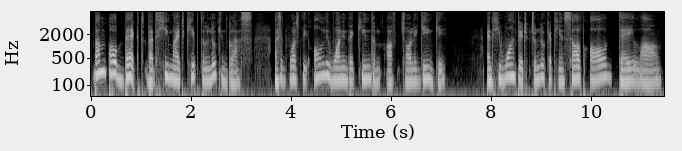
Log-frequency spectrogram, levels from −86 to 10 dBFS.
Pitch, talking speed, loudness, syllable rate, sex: 145 Hz, 155 wpm, -20 LUFS, 4.2 syllables/s, male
